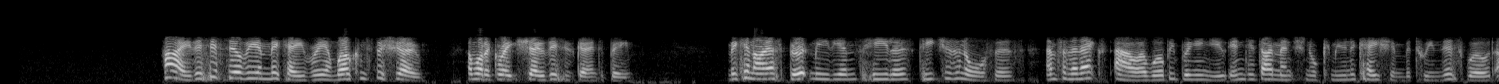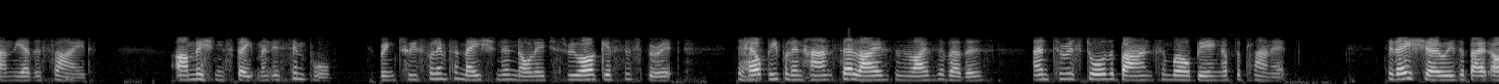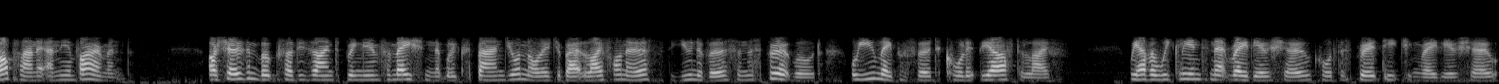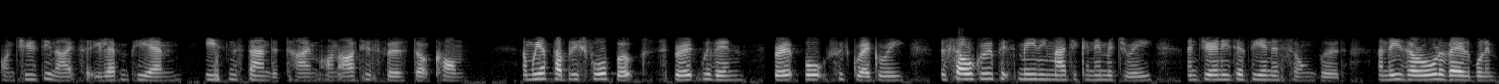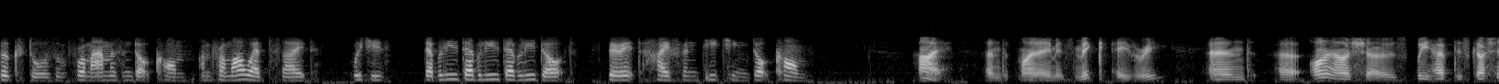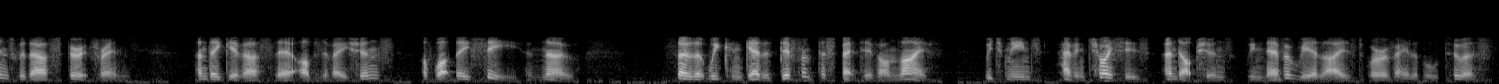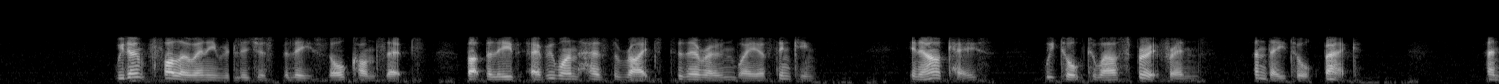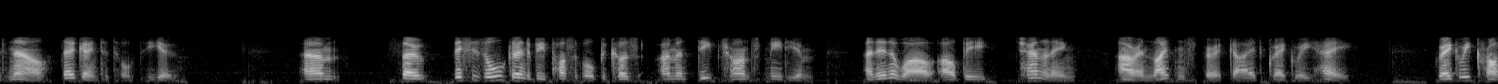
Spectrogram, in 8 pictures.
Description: Wildcard Fridays with various Hosts on BBS Radio!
